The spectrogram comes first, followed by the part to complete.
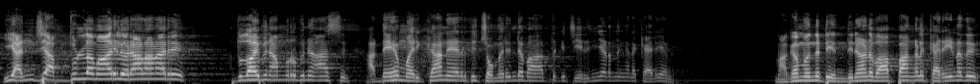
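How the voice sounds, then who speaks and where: A man preaches with passion, dropping to a hush and then rising to loud emphasis. His voice sits high and is very bright and cutting. The sermon rings out with a long hall reverb. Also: fairly quick. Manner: impassioned, swings from hushed to loud emphatic preaching; rhetorical questions to the audience. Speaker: Islamic preacher.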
